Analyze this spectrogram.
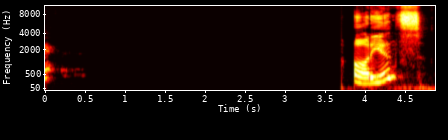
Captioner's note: awkward silence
